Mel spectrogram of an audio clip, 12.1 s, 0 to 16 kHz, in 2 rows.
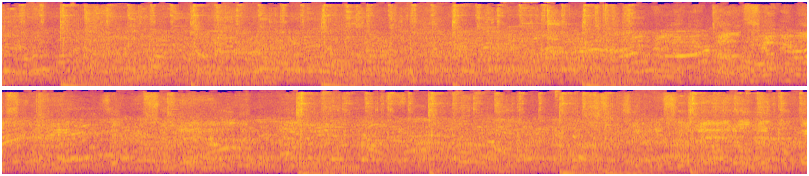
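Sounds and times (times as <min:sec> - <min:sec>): music with heavy bass beat: 0:00.0 - 0:04.9, 0:08.3 - 0:12.0
crowd chatter: 0:00.0 - 0:12.0.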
